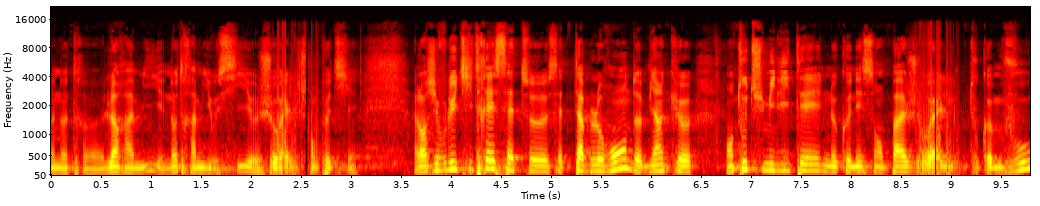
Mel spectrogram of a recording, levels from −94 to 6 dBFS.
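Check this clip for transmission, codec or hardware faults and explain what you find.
Two bursts of processor overload crackle, from 2.21 to 2.71 s and from 8.64 to 9.13 s. Each is about half a second of gritty, tearing crackle riding on the sound, and it stops when the load passes. The processor fell behind its deadlines for short audio buffers, each only a few milliseconds long, and dozens were missed over that stretch. Every missed buffer left a tiny hard-edged gap of silence, and together these gaps produce the crackle.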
